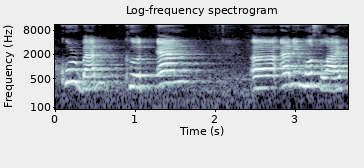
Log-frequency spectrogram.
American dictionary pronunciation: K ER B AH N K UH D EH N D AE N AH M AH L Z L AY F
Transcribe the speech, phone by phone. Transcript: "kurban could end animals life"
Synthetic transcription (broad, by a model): K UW B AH N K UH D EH N AE N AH M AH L S L AY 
